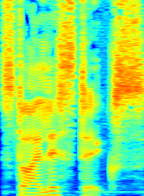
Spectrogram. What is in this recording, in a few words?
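"stylistics", English, uk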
